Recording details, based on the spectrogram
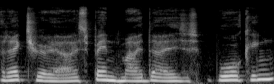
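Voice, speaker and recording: A man's dark, mellow voice with an Australian accent, very slow pace and ordinary pitch variation. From Australia, rural Victoria. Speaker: retired minister and civil engineer. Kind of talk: interview.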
